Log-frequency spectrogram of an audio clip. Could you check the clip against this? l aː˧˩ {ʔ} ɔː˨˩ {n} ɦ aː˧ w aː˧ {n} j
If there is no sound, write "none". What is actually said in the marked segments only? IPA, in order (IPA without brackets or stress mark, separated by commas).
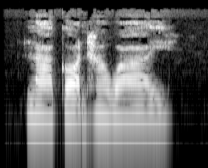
k, n, none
